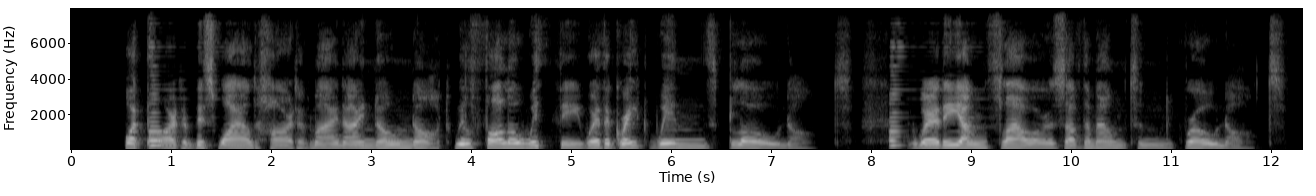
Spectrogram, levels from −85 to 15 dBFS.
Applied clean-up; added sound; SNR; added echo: neural mask model DeepFilterNet 3.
